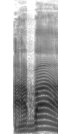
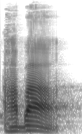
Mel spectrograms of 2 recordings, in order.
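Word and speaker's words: אבא: 보이는 거잖아요 이제 그렇듯이 히브리어도 아바 요거를 이제 제대로 발음하면 면 우리나라 아빠라 말과 비슷하다라는 거예요 여러분 요게 우리가 어 아빠라 그러니까 우리나라 말 아빠 맞는 말이기도 하는데요 원래 히브리어의이 발음이 희한하게도 아빠예요 근데 그게 아빠 우리나라말로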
